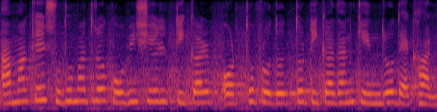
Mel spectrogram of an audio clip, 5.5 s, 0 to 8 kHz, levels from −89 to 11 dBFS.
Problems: none marked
